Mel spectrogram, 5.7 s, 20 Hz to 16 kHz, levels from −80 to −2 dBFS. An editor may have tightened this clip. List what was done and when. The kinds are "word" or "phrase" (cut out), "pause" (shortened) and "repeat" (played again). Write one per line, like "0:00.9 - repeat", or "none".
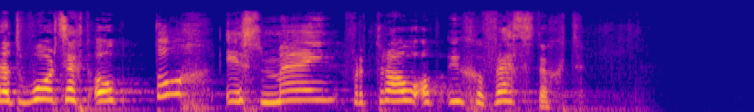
none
